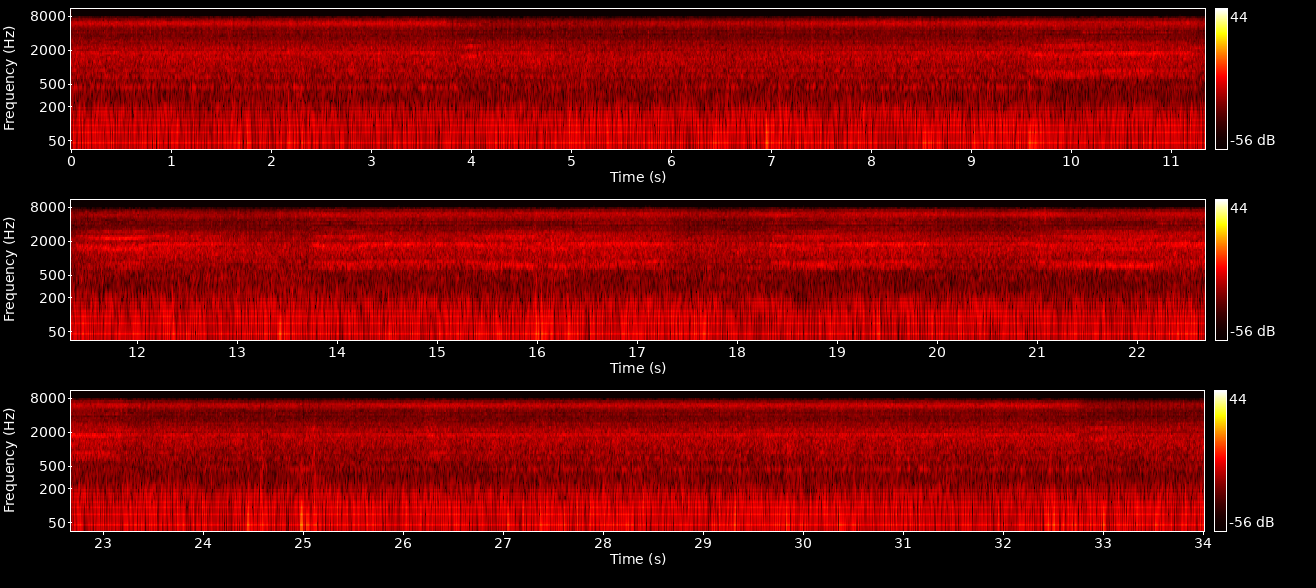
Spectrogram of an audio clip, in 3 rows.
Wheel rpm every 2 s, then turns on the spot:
230, 230, 230, 230, 230, 220, 230, 220, 230, 230, 230, 230, 240, 230, 230, 230, 230.
none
